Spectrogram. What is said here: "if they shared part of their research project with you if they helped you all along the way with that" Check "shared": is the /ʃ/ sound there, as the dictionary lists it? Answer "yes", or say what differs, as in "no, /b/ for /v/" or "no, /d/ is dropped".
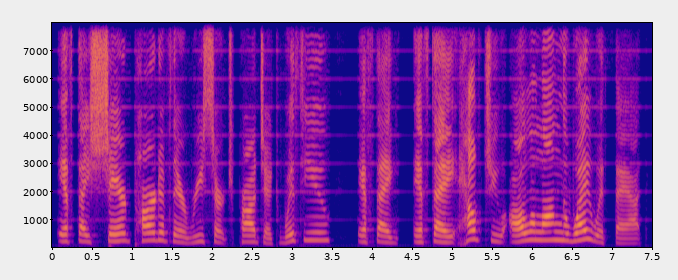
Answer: yes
